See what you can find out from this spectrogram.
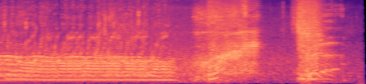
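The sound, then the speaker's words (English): Someone gargling with salt water makes a throaty, voiced gargle that bubbles steadily for about two seconds, then gives way to two harsh, hissing sputters, like liquid being spat out. “Quick, everyone, gargle with salt water.”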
